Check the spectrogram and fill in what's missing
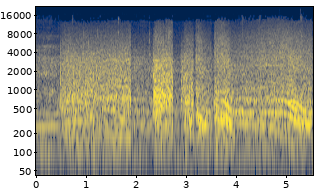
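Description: A race car pulls out of pit road and accelerates, its engine droning and revving in several rising surges, moderately distant amid steady track noise.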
